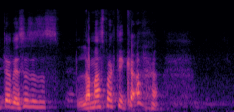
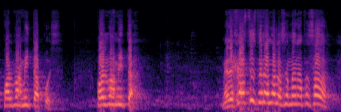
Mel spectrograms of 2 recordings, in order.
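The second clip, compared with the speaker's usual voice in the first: higher and louder, reproachful; scolding mother; 7 semitones higher, 5 dB louder than usual. Retold or imitated. Old mother scolding her grown son for not visiting, louder. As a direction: scold like an offended mom.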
